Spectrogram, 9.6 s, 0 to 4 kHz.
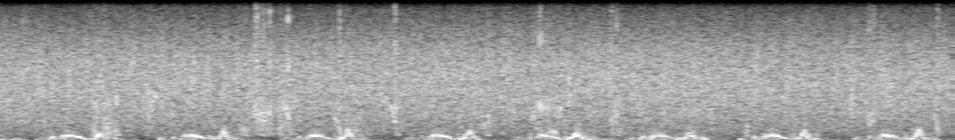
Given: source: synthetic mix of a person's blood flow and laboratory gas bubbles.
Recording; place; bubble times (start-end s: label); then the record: Doppler ultrasound of blood flow; precordium
0.23-0.31 s: bubbles
0.46-0.53 s: bubbles
0.91-1.30 s: bubbles
1.43-1.80 s: bubbles
2.41-3.06 s: bubbles
3.35-3.75 s: bubbles
3.93-4.32 s: bubbles
4.83-4.97 s: bubbles
5.04-5.10 s: bubbles
5.29-5.67 s: bubbles
6.11-6.28 s: bubbles
7.10-7.16 s: bubbles
7.45-7.54 s: bubbles
7.91-8.02 s: bubbles
8.47-8.59 s: bubbles
8.68-8.79 s: bubbles
9.22-9.26 s: bubbles
9.35-9.46 s: bubbles
From the record:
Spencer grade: 3 (all of the cardiac periods contain showers or single bubble signals, but not dominating or overriding the cardiac motion signals); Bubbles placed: only in the low amplitude regions of the cardiac cycle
